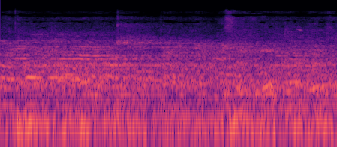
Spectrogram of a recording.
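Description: Indoor gym ambience: players' voices and chatter echoing in a large hall, with a few sharp thuds of volleyballs on the hard court.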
